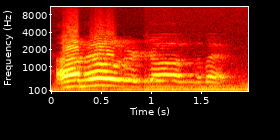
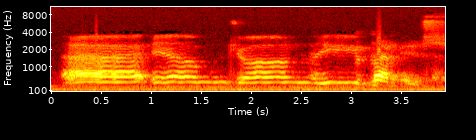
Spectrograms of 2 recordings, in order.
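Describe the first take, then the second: First: Lightly pompous self-introduction, leaning on Elder; hint of a self-important elder; mock titled introduction. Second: Very slow, drawn-out, self-important introduction on one held pitch; mock grand announcement. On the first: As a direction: announce yourself with a mock church title. Mock titled answer he never gave. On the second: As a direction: stretch every word out pompously. Mock answer the Baptist never gave.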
